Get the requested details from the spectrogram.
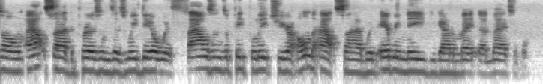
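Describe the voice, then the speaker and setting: The speaker keeps a moderate pace in a monotone, flat delivery. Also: man. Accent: North Carolina. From US South, North Carolina (Anson County). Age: 60s. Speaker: executive director of a prison reentry nonprofit. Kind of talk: informational talk to camera. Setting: home office. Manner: casual, folksy, with fillers.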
